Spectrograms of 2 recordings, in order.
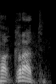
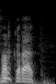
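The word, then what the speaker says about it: Aguerd: Aguer, ¿no? Pues según el cocinero de Lavacando, que es marroquí, Nayef Akrat. Agárrate, que hay curva, Giovanni. Nayef Akrat.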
